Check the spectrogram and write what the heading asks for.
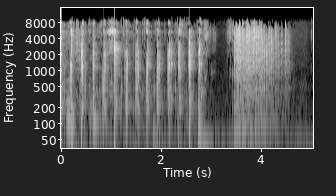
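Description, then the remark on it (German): Dice clatter in a quick run of about a dozen sharp clicks over three seconds, then a brief gap and a dense rattling burst as they settle, fairly loud, with no talking. “Ich würfel jetzt.”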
